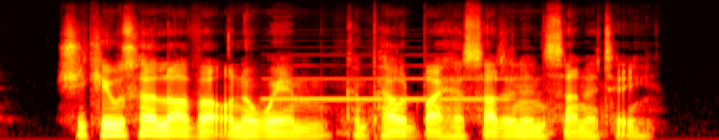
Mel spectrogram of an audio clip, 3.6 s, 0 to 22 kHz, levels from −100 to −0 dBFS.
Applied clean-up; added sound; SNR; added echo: none; Wind instrument, woodwind instrument; 16 dB; none.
